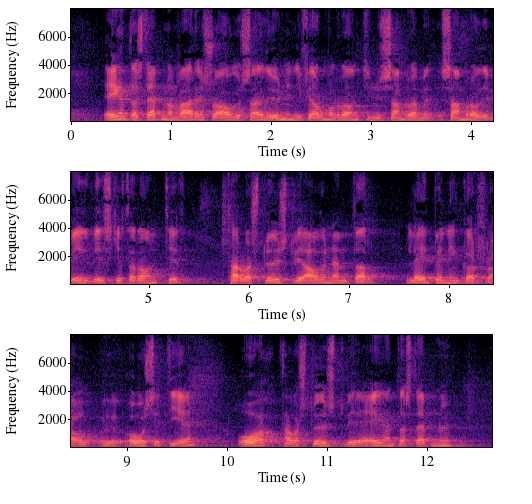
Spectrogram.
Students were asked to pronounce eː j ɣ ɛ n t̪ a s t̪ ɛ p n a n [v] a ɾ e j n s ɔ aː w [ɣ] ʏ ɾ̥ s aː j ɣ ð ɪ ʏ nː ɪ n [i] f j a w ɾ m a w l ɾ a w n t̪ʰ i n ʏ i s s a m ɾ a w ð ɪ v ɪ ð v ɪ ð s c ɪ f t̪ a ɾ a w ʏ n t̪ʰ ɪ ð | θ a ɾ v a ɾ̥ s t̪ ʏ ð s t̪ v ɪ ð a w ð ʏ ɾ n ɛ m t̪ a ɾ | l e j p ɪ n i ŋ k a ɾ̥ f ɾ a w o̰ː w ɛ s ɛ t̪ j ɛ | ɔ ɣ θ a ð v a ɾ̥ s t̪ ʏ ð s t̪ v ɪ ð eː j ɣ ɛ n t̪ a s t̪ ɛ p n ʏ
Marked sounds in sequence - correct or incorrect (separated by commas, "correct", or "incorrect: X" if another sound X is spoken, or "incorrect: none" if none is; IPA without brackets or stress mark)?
correct, incorrect: ð, correct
